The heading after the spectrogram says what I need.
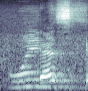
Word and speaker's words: Wednesday: drops it becomes it becomes Wednesday s is like a z z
